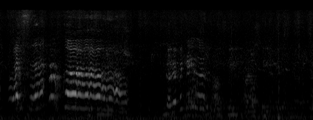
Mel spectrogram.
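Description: A young child's high-pitched voice without words: short rising squeals, then one long wavering squeal held for over a second, then quieter babble.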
